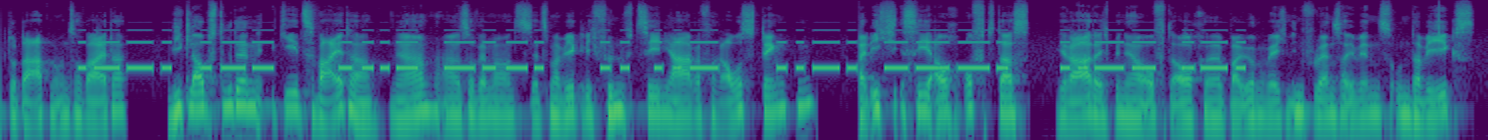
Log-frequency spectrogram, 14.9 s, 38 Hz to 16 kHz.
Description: Morse code (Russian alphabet), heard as a keyed tone, hand-sent with a straight key, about 13 wpm, 860 Hz, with speech in German. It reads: ПВ ЖЦ ИУ ФЧ ЮР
